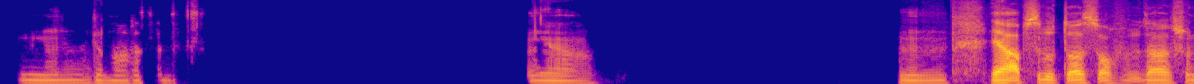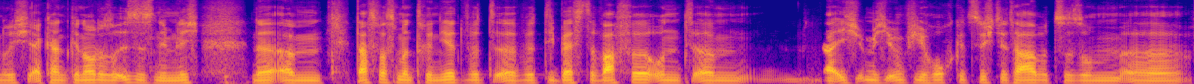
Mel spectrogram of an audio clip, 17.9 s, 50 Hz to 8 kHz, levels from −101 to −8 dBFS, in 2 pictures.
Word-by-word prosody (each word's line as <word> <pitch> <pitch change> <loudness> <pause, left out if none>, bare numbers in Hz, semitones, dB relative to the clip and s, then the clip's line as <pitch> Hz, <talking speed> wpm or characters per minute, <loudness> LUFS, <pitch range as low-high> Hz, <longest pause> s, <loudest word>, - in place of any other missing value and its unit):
Ja, 95 -1 -9 0.2
genau 90 -2 -11
das 90 0 -14
ist 90 -2 -20
es. - - -17 2.5
Ja. 85 -1 -9 2.3
Mhm. 90 0 -8 0.3
Ja, 95 -1 +10
absolut. 105 0 +2
Du 95 - +4
hast 100 -3 +3
auch 90 +1 -1
v 90 -4 -11
da 95 +2 +1
schon 95 0 -4
richtig 95 0 -2
erkannt, 95 -2 0
genau 100 +1 +2
da 100 - 0
so 95 - 0
ist 105 +1 -1
es 95 -1 -2
nämlich, 95 +2 -1 0.4
ne? 95 +1 +2
Ähm, 90 -1 0 0.2
das, - - +3
was - - 0
man 100 -3 0
trainiert, 95 +1 -1
wird 100 -1 -4
äh, 90 -1 0
wird 95 0 -5
die 95 - -6
beste 95 -1 0
Waffe 110 +3 +5
und, 95 -1 -3
ähm, 90 -1 -1 0.5
da - - +4
ich - - -1
mich 100 -1 -3
irgendwie 100 -1 -2
hochgezüchtet 100 0 -4
habe 95 0 +4
zu 90 - -4
so 90 0 -3
'nem, 90 0 -5
äh, 90 -1 -1
95 Hz, 155 wpm, -24 LUFS, 90-95 Hz, 2.5 s, Ja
